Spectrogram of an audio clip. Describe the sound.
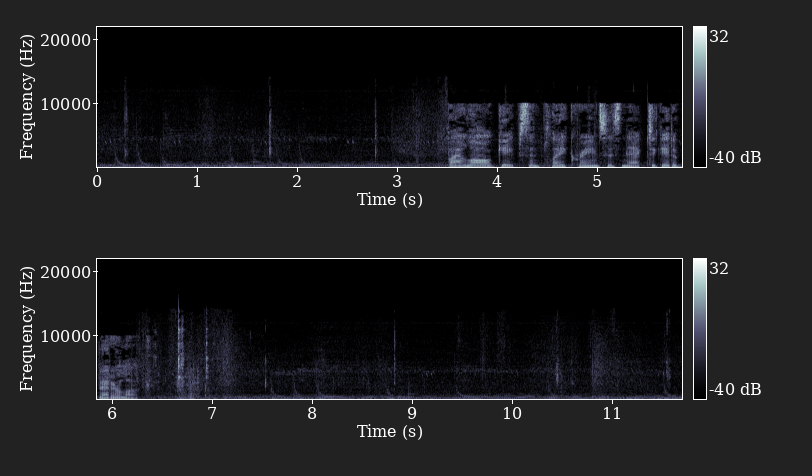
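Wet, squishy kissing sounds as a couple kiss passionately outside her house, beneath a soft musical backdrop, with a voice speaking briefly over them midway through.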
